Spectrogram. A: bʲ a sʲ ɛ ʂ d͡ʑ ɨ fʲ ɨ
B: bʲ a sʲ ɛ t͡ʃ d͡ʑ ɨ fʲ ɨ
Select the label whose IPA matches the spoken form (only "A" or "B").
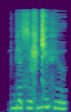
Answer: A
